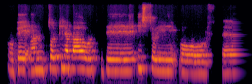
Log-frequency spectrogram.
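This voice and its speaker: A woman with a Spanish accent speaks at a very slow pace in a fairly high voice. Her tone is dark and mellow, her intonation monotone and flat. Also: long, frequent pauses. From Spain. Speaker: law professor. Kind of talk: panel talk. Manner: halting.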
